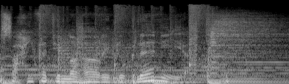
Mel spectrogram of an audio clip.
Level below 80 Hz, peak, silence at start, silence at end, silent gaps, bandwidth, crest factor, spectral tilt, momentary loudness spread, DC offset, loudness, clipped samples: -30 dBFS; -4 dBFS; 0 s; 0 s; none; 17.5 kHz; 14 dB; -5.5 dB/octave; 7 LU; under 0.1%; -18 LUFS; under 0.1%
